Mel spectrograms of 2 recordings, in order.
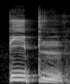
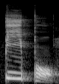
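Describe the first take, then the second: First: Said in the usual way. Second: "People" ending in o, said pipo; Jamaican le ending. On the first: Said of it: "words that end with L E". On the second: Shown as a demonstration. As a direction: end "People" on an o. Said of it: "L E is pronounced as though it is O".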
